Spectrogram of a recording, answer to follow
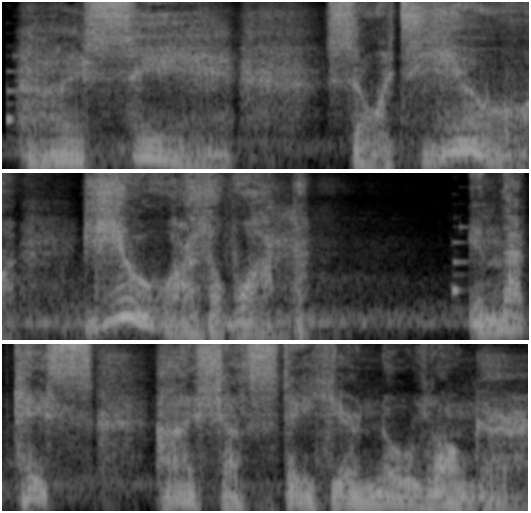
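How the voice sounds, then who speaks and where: In a put-on character voice, a man growls at a very deep, low pitch, speaking at a very slow pace with long, frequent pauses over light background noise. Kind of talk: solemn, formal villain speech. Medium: video game. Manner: cold, grave, superior.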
